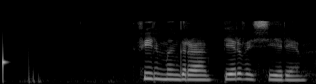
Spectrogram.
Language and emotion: Russian, neutral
